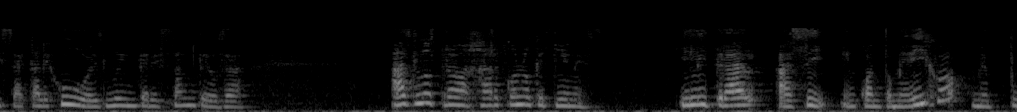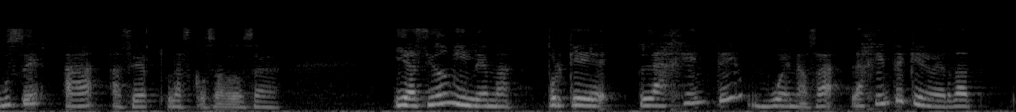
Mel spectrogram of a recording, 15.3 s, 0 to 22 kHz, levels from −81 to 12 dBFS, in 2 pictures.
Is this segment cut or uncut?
uncut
